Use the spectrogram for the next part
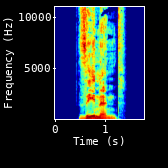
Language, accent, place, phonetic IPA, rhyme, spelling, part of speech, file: German, Germany, Berlin, [ˈzeːnənt], -eːnənt, sehnend, verb, De-sehnend.ogg
- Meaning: present participle of sehnen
